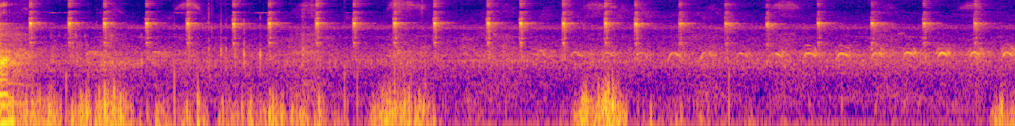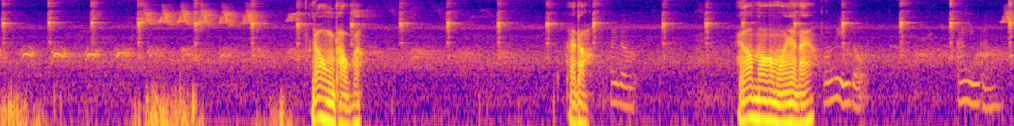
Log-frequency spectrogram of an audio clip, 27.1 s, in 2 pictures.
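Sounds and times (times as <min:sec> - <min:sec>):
low rumbles: 0:00.0 - 0:24.6
lower rapid bird call: 0:00.0 - 0:27.0
bird sharp repeated notes: 0:00.1 - 0:21.7.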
